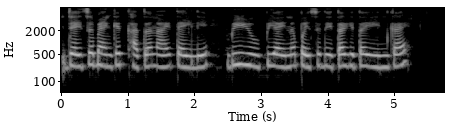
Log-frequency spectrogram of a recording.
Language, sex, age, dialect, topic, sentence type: Marathi, male, 18-24, Varhadi, banking, question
